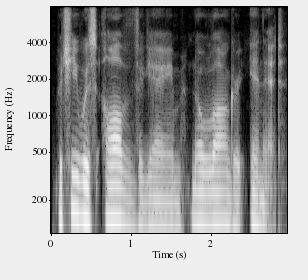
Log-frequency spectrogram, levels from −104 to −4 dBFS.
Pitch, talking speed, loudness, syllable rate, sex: 110 Hz, 205 wpm, -18 LUFS, 4.3 syllables/s, male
